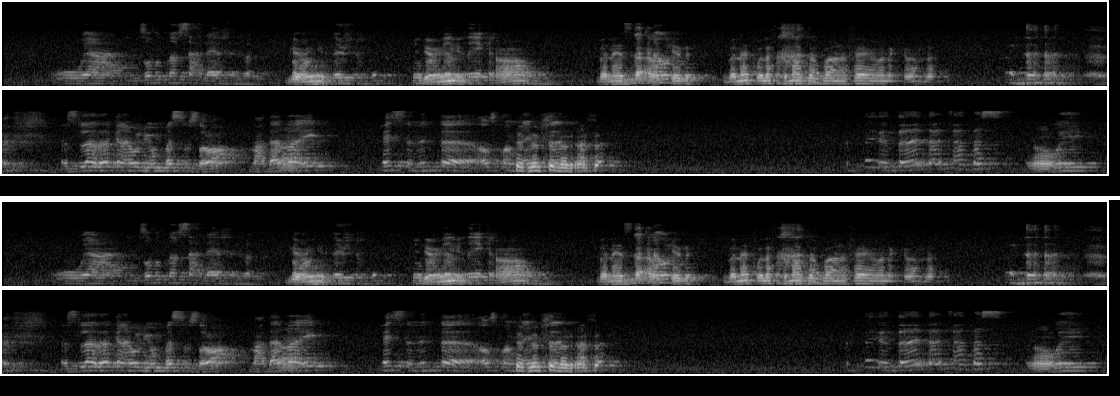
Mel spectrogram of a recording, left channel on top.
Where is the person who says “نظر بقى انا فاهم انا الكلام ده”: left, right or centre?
Left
